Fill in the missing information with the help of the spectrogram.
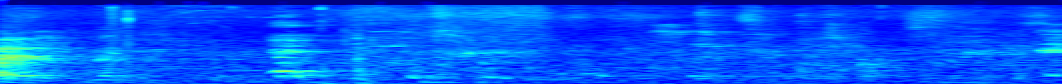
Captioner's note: crowd laughing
